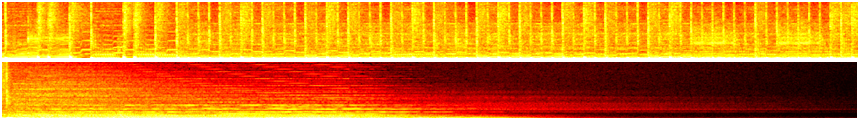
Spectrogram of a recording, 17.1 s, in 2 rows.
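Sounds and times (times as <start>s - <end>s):
arpeggios backing track: 0.0s - 12.9s.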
